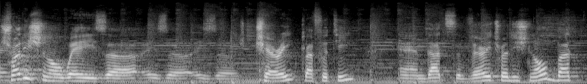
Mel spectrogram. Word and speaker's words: clafoutis: So today, the recipe, another French lesson that we are going to do, apple clafoutis. Perfectly pronounced. Clafoutis.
